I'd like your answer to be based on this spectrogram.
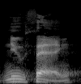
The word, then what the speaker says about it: Nuthang: This album is spelled N-U-T-H-A-N-G, New Thang. So that's why I'm saying it like that.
